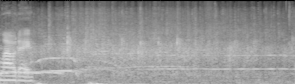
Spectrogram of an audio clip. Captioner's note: audience cheering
